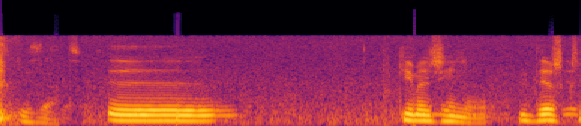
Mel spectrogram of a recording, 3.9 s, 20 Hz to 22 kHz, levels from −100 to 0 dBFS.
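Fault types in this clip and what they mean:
echo with no canceller: The far end's loudspeaker feeds its microphone and nothing subtracts it, so the talker's own speech returns after the network round trip. Throughout, every phrase is trailed by a thinner copy roughly 150 ms later, about 14 dB below the direct speech.
dropped buffer (overrun): Samples were likely not collected before the hardware overwrote them, so stretches are lost and the surrounding audio is spliced together without any gap. At 0.38, 1.18 and 2.76 s the speech jumps ahead, by roughly 20, 70 and 40 ms respectively.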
